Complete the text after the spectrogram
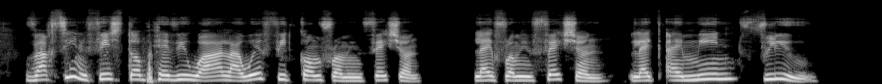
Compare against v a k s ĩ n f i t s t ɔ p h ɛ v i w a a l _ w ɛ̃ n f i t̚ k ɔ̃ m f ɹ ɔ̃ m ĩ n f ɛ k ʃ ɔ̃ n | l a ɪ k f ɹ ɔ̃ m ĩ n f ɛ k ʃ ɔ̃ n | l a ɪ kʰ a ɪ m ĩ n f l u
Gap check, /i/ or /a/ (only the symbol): a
